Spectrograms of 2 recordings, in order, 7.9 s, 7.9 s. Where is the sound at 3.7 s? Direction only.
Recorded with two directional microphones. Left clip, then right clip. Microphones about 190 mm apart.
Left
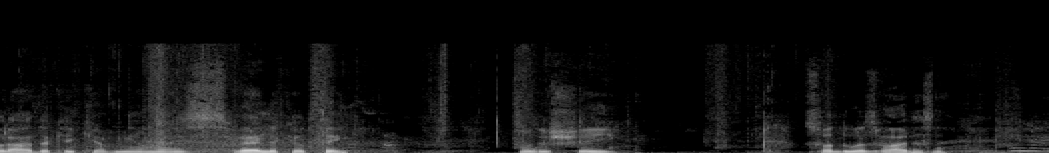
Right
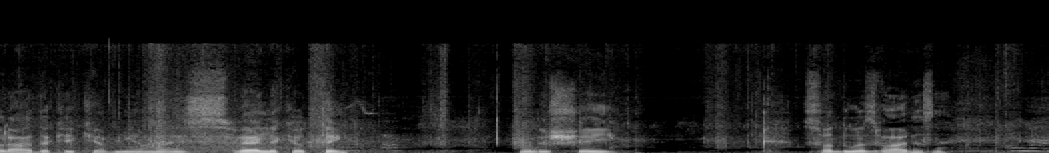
5° left (ahead or behind).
